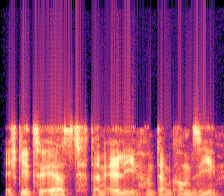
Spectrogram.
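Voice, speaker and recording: A man reading an audiobook plays a steady, determined male scientist in a firm, matter-of-fact manner. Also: sits low, normal speed, dry recording, lo-fi sound. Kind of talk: audiobook character voice.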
